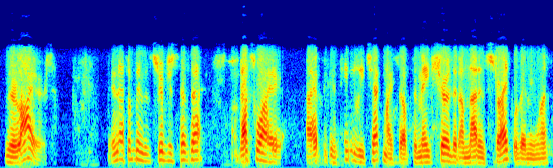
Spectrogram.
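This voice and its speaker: Over a tinny, breaking-up call, a man preaches at medium pitch with no echo. As he delivers his sermon, this pastor checks in with the audience and restarts phrases.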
